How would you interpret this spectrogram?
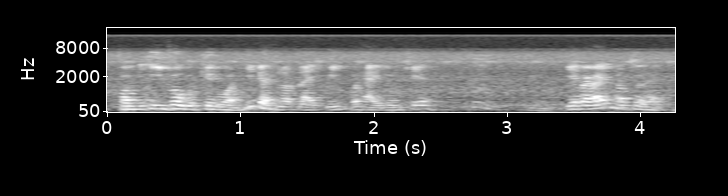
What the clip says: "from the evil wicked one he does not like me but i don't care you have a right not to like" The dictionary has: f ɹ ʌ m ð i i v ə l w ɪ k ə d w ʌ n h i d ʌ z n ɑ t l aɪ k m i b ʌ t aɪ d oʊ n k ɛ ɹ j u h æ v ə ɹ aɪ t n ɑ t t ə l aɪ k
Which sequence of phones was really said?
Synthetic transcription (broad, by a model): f ɹ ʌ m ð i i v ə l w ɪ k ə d w ʌ n h i d ʌ z n ɑ t l aɪ k m i b ʌ t aɪ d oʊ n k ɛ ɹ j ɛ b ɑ ə ɹ aɪ t n ɑ t s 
